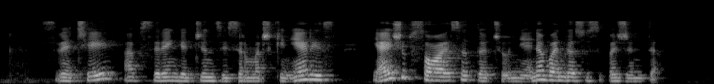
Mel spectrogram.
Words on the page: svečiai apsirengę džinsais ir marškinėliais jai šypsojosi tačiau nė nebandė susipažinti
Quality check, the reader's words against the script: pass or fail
pass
